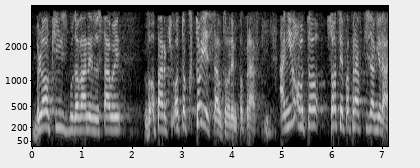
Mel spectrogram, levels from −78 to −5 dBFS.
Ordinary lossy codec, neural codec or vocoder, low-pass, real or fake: MP3, 32 kbps; vocoder, 44.1 kHz, 128 mel bands, Pupu-Vocoder; 3.6 kHz; fake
